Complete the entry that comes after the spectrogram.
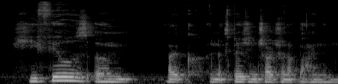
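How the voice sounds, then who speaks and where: A man speaks at medium pitch and a moderate pace with ordinary pitch variation. Noticeable background noise and audible room echo come through. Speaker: YouTuber telling a fan-fiction scenario. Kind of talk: improvised storytelling monologue. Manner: halting, many fillers; quiet, soft-spoken.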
